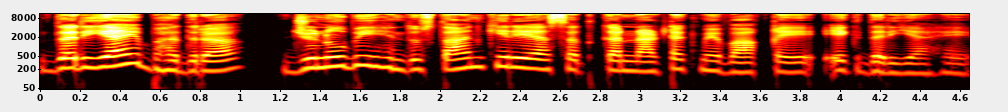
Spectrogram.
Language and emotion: Urdu, neutral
